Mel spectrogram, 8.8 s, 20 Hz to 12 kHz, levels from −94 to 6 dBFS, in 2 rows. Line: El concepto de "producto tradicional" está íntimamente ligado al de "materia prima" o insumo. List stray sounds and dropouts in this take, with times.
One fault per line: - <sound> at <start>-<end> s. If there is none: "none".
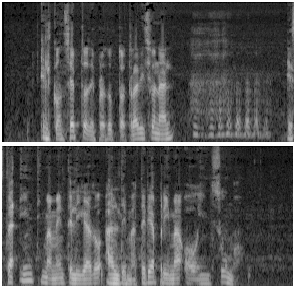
- laugh at 2.8-4.1 s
